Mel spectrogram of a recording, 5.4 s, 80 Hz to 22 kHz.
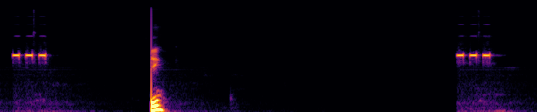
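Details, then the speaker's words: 250k-mile Subaru electrical diagnosis: a short finder fitted with a 25 A fuse beeps three times, pauses, then beeps three more as it senses an overload, kills the circuit and resets. "so if this device senses an overload it's going to kill the circuit and we're going to hear it beep beep"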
